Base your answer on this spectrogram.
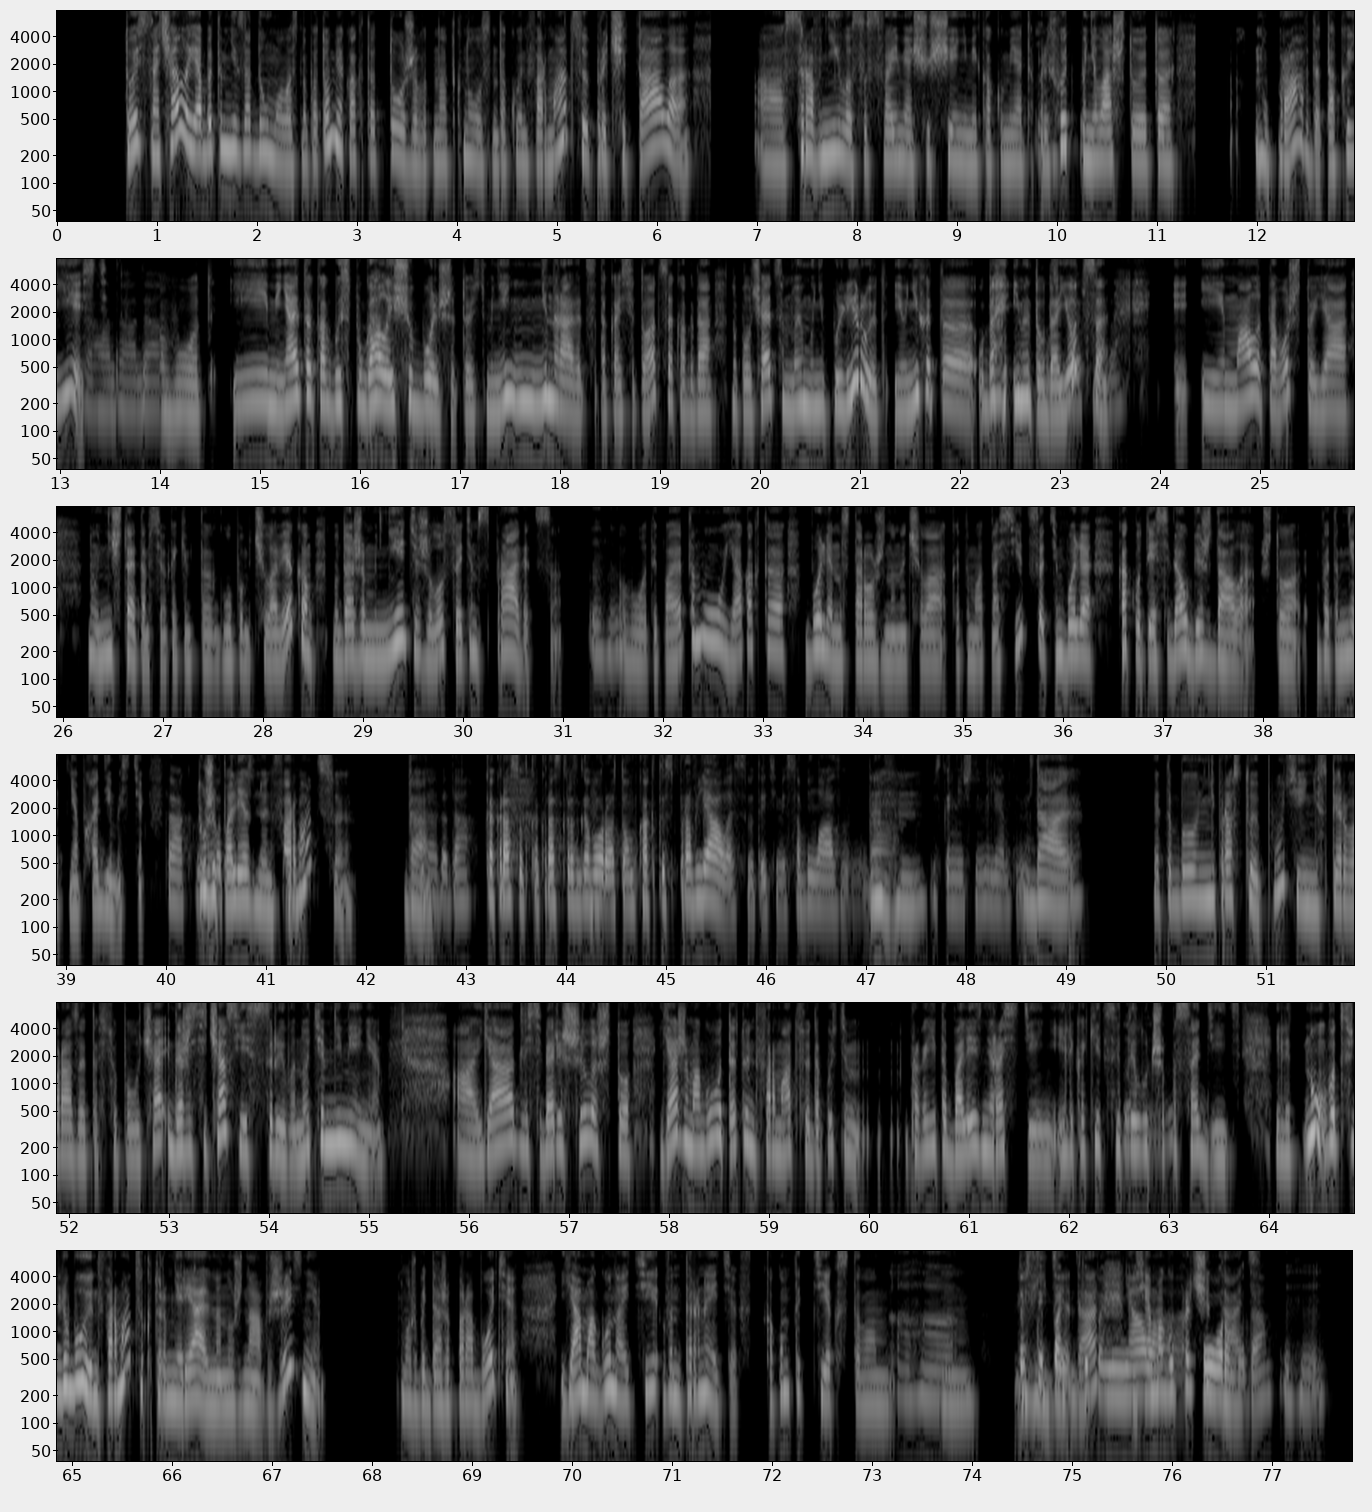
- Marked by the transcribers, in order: tapping; laughing while speaking: "уда"; grunt
- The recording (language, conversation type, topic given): Russian, podcast, Как вы справляетесь с бесконечными лентами в телефоне?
